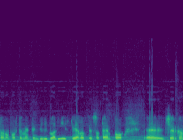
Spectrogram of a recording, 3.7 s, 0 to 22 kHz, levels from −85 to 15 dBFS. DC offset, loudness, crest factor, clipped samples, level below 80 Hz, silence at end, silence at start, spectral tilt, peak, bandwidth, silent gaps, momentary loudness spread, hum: under 0.1%; -16 LUFS; 14 dB; under 0.1%; -38 dBFS; 0 s; 0 s; -8 dB/octave; 0 dBFS; 5 kHz; none; 7 LU; none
